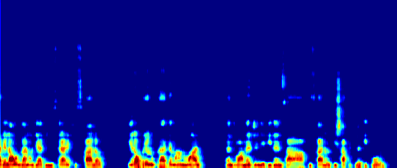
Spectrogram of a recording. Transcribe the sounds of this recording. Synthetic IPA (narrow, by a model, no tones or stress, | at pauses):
ɾe̞lao̞rɡanuld̪e̞ad̪minist̪ɾaɾe̞fiskalə | je̞ɾawpɾe̞lukɾat̪e̞manual | pe̞nt̪ɾuame̞rd͡ʒe̞ɨne̞vid̪e̞nt̪safiskalənfiʃap̚t̪eplət̪iko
